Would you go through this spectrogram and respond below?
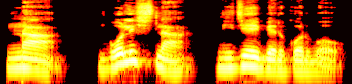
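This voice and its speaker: A man voicing a proud, irritable older retired police chief and father in an audiobook drama, gruff and authoritative. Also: medium pitch, slow, dark tone, heavily acted. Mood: softer, fatherly.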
